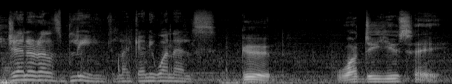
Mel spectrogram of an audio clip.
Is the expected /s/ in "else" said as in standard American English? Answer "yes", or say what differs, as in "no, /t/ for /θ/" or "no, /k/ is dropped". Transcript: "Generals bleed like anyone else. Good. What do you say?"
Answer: yes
